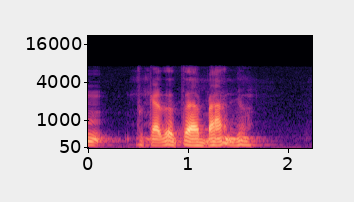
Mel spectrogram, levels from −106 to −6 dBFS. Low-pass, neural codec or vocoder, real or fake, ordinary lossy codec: 7.2 kHz; none; real; none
